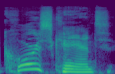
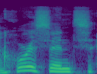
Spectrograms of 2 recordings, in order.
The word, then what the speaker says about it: Coruscant: What saying that I was pronouncing Coruscant completely wrong, and it's Coruscant, and you know, stop saying it wrong.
